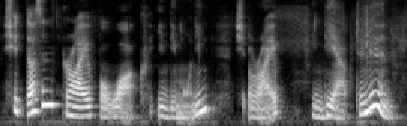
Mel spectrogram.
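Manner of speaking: ordinary delivery, nothing marked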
